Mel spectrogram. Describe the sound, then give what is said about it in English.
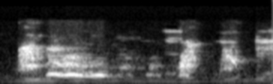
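A small dog yaps in a quick series of about five sharp, high barks among jet skis at a jet ski park, over a steady low hum in the background. “Look, that little bike here, look, the little doggy jacking away.”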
